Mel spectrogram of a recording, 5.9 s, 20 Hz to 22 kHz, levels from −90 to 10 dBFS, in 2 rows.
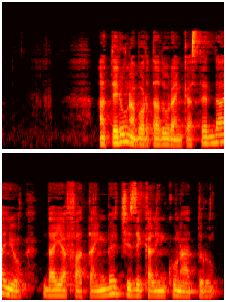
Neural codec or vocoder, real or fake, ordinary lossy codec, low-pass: none; real; MP3, 96 kbps; 10.8 kHz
